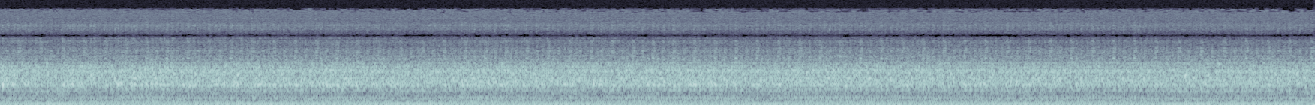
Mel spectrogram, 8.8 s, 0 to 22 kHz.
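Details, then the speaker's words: Mercedes 190SL on bench-tested Solex carburetors, idle mixture screw being adjusted from 6.5: low, uneven idle with an irregular beat, nearly dying; lean idle stumble from mixture screw turned in. "What you're going to do is screw it in and out. Screw it in until the engine starts to stumble. Screw it out until the engine starts to stumble, and get the midpoint."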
